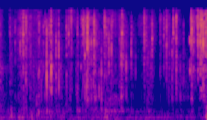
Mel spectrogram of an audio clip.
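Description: Foil trading card pack wrapper crinkling in the hands as it is worked open, a run of irregular dry crackles.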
